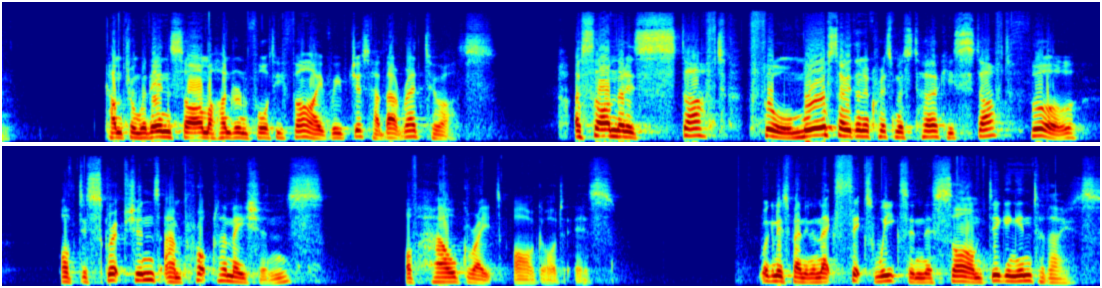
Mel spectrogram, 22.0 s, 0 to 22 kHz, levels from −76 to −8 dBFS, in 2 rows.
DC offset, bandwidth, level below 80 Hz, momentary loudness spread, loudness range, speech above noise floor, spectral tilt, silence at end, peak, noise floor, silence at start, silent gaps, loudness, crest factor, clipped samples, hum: under 0.1%; 16.5 kHz; -54 dBFS; 18 LU; 9 LU; 58 dB; -6 dB/octave; 0 s; 0 dBFS; -69 dBFS; 1.05 s; none; -12 LUFS; 12 dB; under 0.1%; none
